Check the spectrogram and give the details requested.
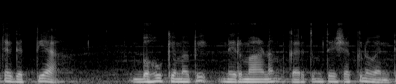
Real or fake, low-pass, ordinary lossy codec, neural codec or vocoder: real; 7.2 kHz; Opus, 64 kbps; none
